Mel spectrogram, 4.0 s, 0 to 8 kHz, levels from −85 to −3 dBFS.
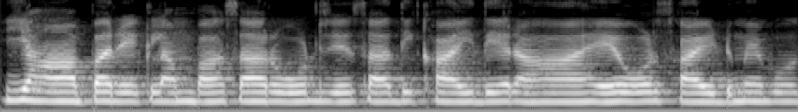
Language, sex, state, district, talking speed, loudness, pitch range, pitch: Hindi, female, Bihar, Darbhanga, 240 wpm, -14 LUFS, 195-205 Hz, 200 Hz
